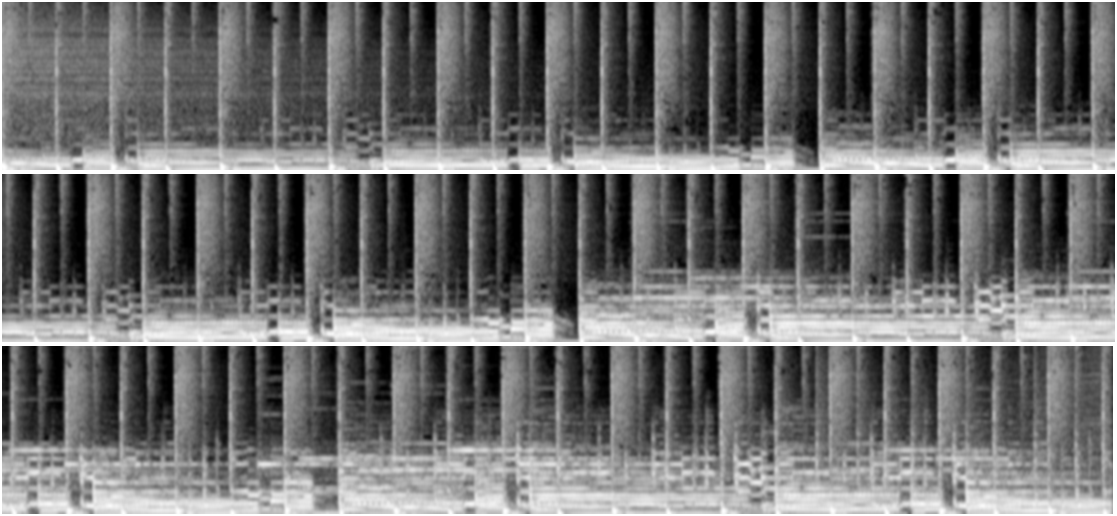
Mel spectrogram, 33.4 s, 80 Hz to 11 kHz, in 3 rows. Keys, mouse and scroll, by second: 0.4 click, 0.4 click, 2.4 click, 3.3 click, 4.1-4.4 typing, 5.5 Return, 6.8 click, 8.3 click, 9.2 click, 9.4-10.2 typing, 10.2 Return, 11.3 click, 11.4-12.1 typing, 13.7 click, 15.3 click, 16.2 click, 17.5 click, 19.0 click, 20.3 click, 23.4 click, 24.2 1, 24.8 Return, 26.1 click, 27.0 click, 27.3 ctrl+z, 28.5 click, 28.7 3, 29.0 Return, 29.8 click, 30.0-30.9 typing, 32.2-32.7 scroll down 2, 32.2 middle click, 32.7-33.3 scroll.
